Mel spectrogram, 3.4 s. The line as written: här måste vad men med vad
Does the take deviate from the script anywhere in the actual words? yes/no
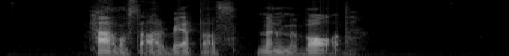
yes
